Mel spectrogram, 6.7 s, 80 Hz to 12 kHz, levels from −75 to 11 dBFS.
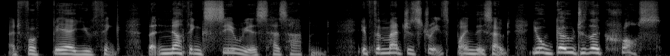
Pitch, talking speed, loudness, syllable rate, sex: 185 Hz, 190 wpm, -22 LUFS, 4.8 syllables/s, male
